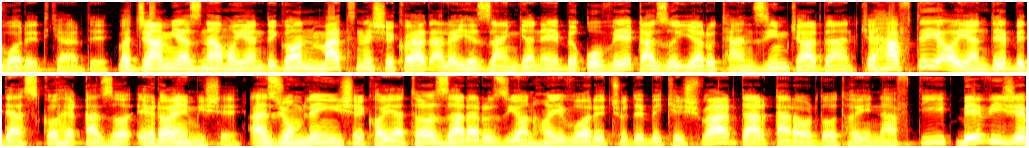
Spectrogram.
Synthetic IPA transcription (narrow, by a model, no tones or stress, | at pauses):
vɒːɾe̞d̪̥cʰæɾd̪e̞væd͡ʒæmiːæznæmɒːjænd̪e̞ɡɒːnmæt̪ʰne̞ʃe̞kʰɒːjæt̪ʰælæjhe̞zæŋɟæne̞be̞ɢo̞vːe̞jeɢæzɒːijæɾot̪ʰænziːmcʰæɾd̪ænd̪̥̚cʲʰe̞ɦæft̪e̞jeɒːjænd̪e̞be̞d̪æst̪̚ɡ̥ɒːɦe̞ɢæzɒːʔe̞ɾɒːe̞miːʃe̞ʔæzd͡ʒo̞mle̞iːnʃe̞kʰɒːjæt̪hɒːzæɾæɾozijɒːnɦɒːjevɒːɾe̞d̪ʃo̞d̪e̞be̞cʰe̞ʃvæɾd̪æɾɢæɾɒːɾd̪ɒːd̪̥hɒːje̞næft̪iːbe̞viːʒe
